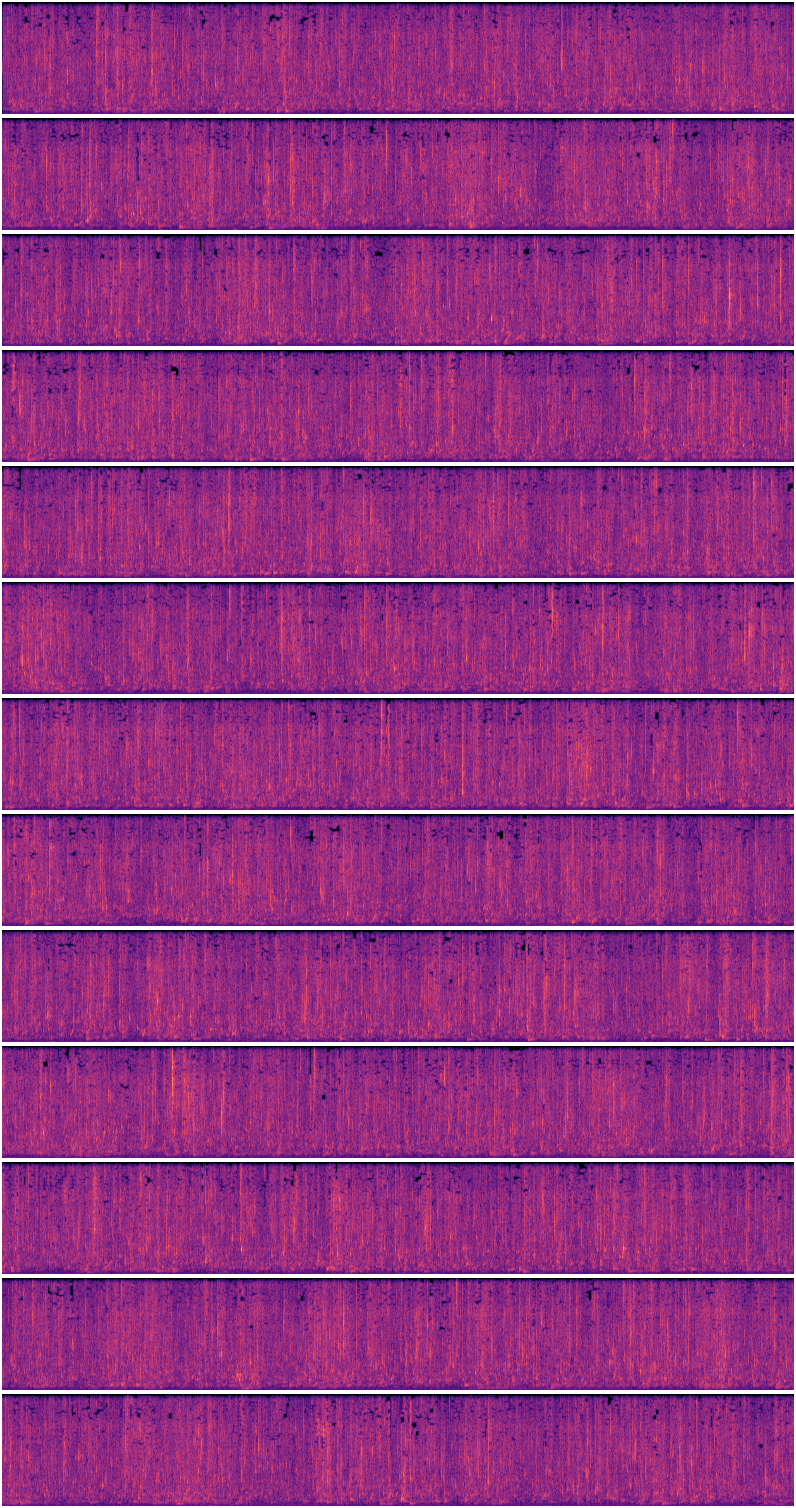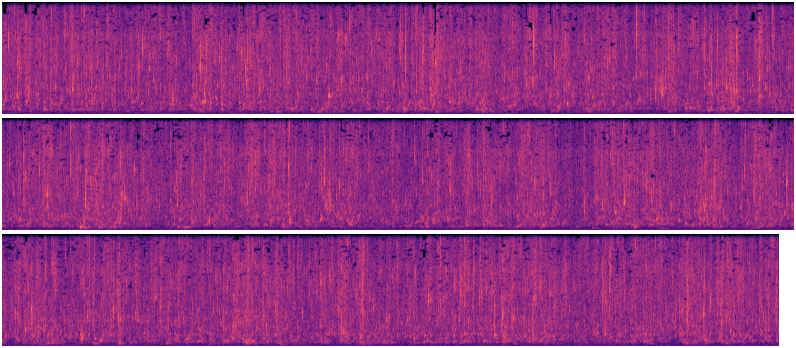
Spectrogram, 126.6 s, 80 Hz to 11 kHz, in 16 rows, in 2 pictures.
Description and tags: brook gurgling
Brook (small stream) flowing noisily, recorded on Zoom H2 in the south of sweden.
